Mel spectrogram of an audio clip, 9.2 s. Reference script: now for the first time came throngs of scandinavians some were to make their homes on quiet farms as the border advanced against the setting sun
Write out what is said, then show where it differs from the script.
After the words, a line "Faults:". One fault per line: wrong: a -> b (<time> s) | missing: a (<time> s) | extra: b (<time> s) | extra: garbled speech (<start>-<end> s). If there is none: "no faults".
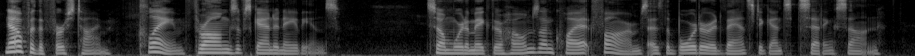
now for the first time claim throngs of scandinavians some were to make their homes on quiet farms as the border advanced against setting sun
Faults:
wrong: came -> claim (1.4 s)
missing: the (8.0 s)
